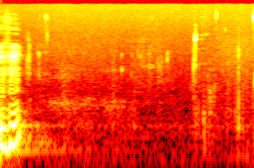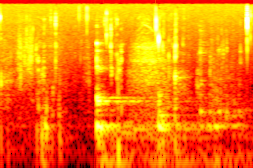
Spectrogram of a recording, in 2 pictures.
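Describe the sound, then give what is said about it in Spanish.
Mouth sounds of someone sipping beer and swishing it around the palate while tasting it, with wet smacks and small gulps, loud, with a brief pause midway. “Ya sabes que el primer trago no.”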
